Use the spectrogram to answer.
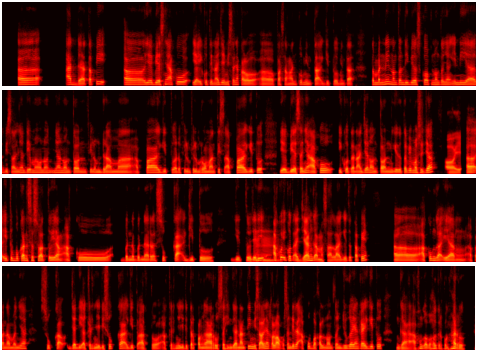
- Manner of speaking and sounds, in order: "misalnya" said as "bisalnya"; laughing while speaking: "terpengaruh"
- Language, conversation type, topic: Indonesian, podcast, Bagaimana pengalamanmu menonton film di bioskop dibandingkan di rumah?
